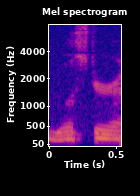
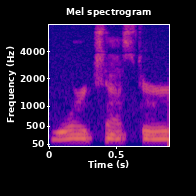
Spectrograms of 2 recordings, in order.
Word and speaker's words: Worcester: Like, I don't even know that Worcester is pronounced Worcester. I thought it was Worcester.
